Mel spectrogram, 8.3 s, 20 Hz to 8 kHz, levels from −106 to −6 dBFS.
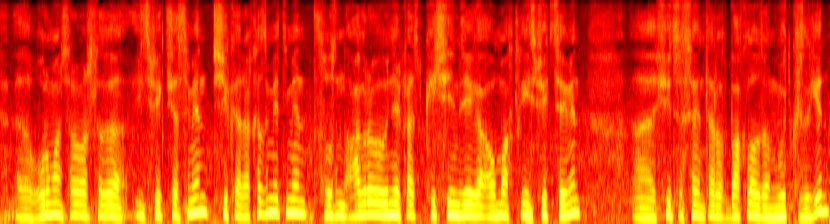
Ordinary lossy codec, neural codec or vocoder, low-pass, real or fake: none; codec, 16 kHz, 4 kbps, X-Codec, WavLM features, trained on Multilingual LibriSpeech; none; fake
